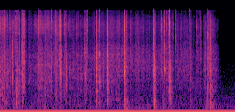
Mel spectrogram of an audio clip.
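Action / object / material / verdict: scrape / crumpled aluminium foil sheet / aluminium foil / none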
